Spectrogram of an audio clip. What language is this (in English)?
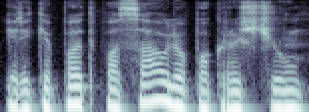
Lithuanian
